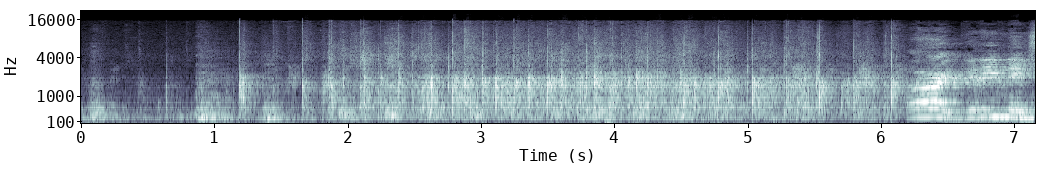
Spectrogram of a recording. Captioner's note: applause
